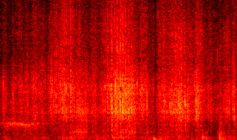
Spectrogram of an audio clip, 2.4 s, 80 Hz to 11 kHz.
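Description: Cellophane wrapping on new Peugeot 407 headlights crinkles close up, a steady run of crisp rustling and crackling that swells and ebbs across a couple of seconds with no talking.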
